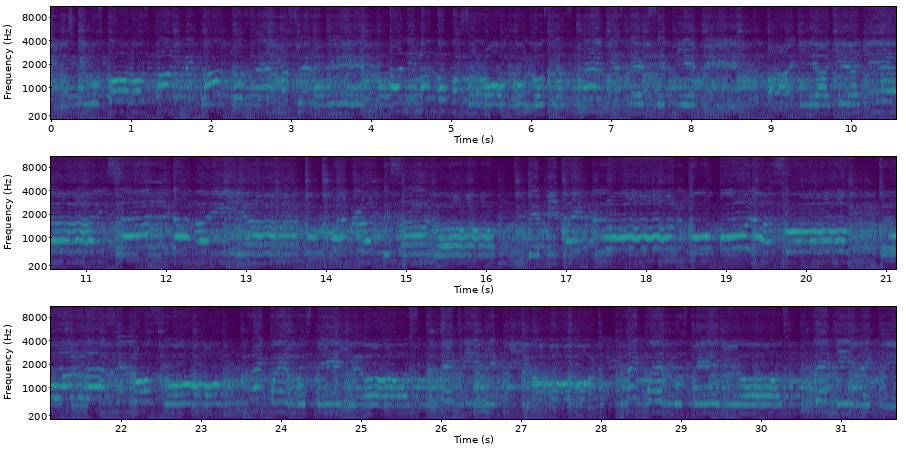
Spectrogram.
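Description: A live duo performing a chilena: two acoustic guitars strumming and picking a lively rhythm, with male voices singing over them.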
